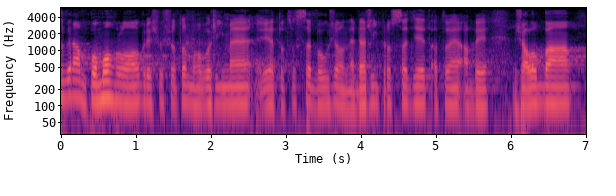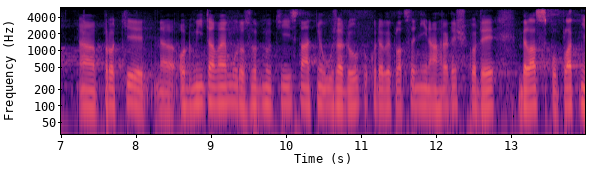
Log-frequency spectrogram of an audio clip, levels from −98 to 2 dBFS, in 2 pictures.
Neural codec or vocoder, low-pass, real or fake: codec, 44.1 kHz, 7.8 kbps, Pupu-Codec; 5.4 kHz; fake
